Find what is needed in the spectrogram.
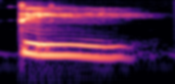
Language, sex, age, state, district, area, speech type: Punjabi, female, 18-30, Punjab, Shaheed Bhagat Singh Nagar, rural, read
